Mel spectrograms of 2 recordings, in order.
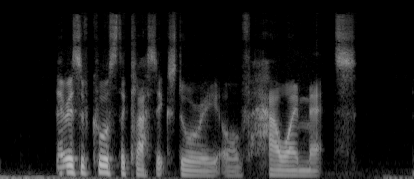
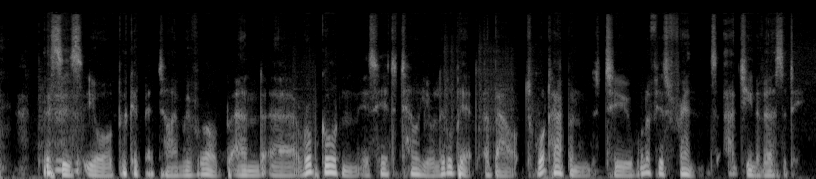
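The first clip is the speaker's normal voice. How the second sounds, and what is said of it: Intimate bedtime-story radio narrator voice. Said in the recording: “that intimate voice? ... Yeah, the Radio 4 voice. It's your book at bedtime.”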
